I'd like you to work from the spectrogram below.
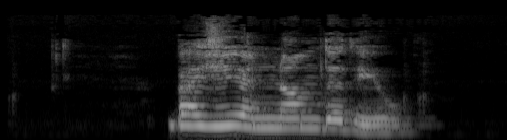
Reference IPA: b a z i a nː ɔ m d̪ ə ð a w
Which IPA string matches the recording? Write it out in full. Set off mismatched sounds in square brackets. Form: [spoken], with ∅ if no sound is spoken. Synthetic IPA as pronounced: b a [ʒ] i [ə] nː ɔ m d̪ ə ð [e] w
